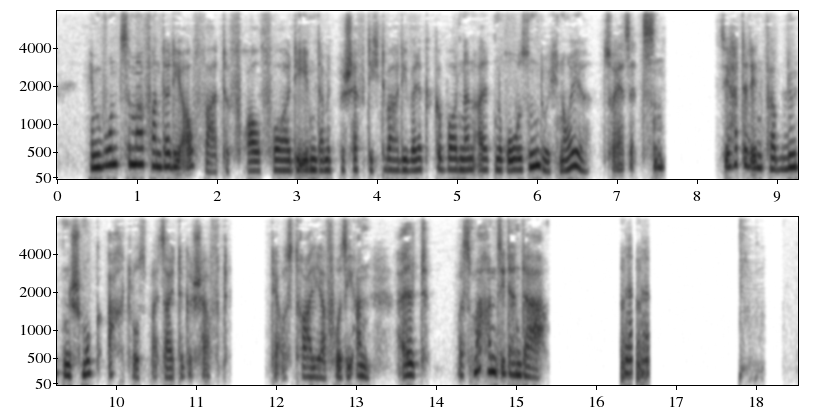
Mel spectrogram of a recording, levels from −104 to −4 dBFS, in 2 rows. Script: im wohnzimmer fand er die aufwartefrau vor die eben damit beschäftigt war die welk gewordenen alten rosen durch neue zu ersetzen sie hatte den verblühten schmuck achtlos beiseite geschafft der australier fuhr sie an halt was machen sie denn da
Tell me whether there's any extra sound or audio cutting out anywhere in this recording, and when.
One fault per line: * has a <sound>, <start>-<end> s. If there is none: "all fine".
* has a laugh, 16.3-16.7 s
* has a thud, 17.8-18.1 s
